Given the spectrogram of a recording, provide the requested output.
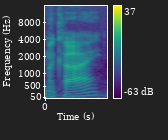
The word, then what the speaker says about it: Mekhi: And I'm committing to the pronunciation Makai. – I believe we have a Mekki Wingo, who's in this most recent Mizzou class, yeah. but we're going with Makai on this one.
